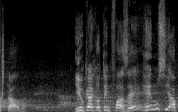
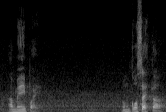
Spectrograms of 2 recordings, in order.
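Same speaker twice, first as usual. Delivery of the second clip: humble reply; 7 semitones lower, 10 dB quieter than usual. Acted. Believer answers God humbly.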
